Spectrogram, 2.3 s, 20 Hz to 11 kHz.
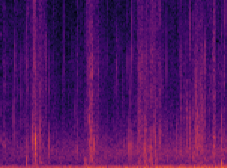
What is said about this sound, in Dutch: ik lopen nog een rondje over de begraafplaats. Langs 19e-eeuwse opzichtige grafmonumenten met krulletters en strakke zakelijke grafstenen uit de jaren 50. Langs de Chinese hoek en de Surinaamse.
